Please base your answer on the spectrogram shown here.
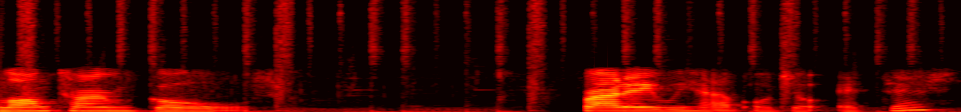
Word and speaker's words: Ojo Ete: Friday, we have Ojo Ete. I think that's how you pronounce it, E-T-E.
